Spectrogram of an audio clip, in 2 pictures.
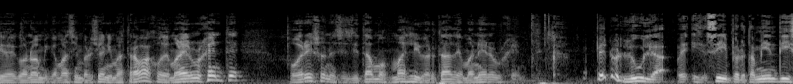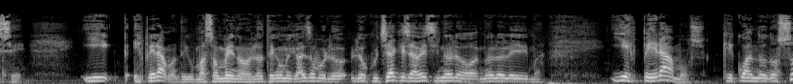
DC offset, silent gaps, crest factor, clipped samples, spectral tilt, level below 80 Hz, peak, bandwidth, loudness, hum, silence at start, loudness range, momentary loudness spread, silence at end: under 0.1%; none; 18 dB; under 0.1%; -4.5 dB/octave; -40 dBFS; 0 dBFS; 11.5 kHz; -19 LUFS; none; 0 s; 7 LU; 17 LU; 0 s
